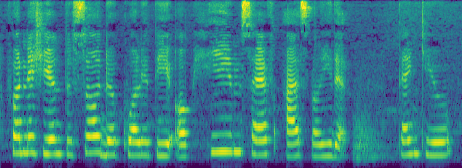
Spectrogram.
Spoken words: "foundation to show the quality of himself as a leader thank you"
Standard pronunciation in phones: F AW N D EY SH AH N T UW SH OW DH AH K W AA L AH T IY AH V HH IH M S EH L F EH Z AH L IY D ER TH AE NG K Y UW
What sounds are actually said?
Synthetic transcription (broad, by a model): F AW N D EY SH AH N T UW S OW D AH K W AA L AH T IY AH F HH IH M S EH L F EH S AH L IY D ER T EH NG K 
